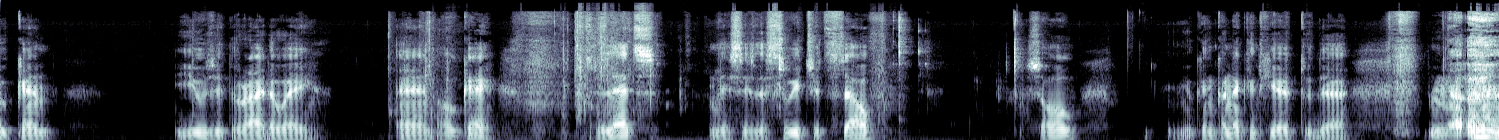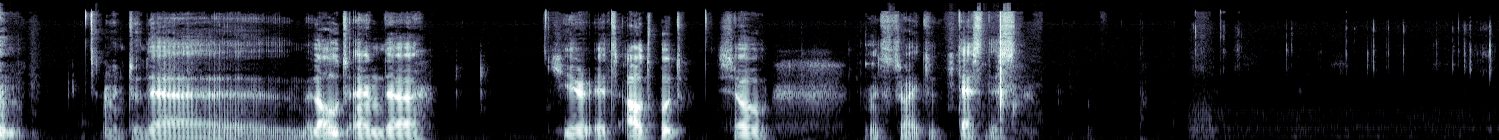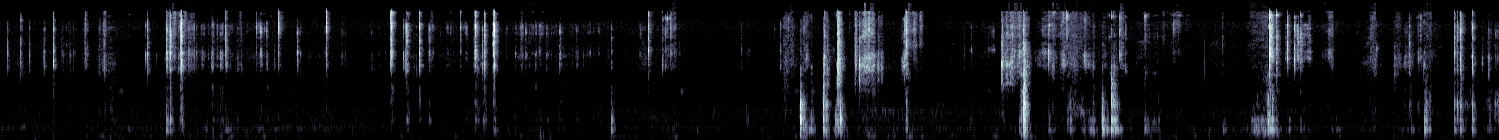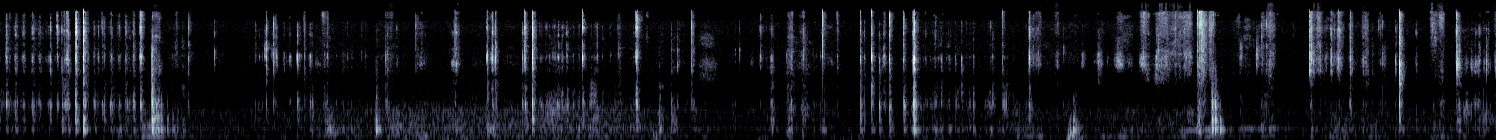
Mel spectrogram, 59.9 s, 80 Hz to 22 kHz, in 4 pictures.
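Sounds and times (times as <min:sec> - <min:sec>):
small plastic parts clicking: 0:26.9 - 0:41.7, 0:42.5 - 0:59.9.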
